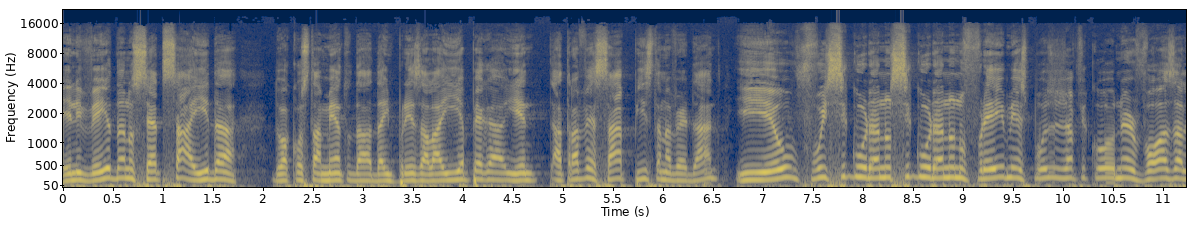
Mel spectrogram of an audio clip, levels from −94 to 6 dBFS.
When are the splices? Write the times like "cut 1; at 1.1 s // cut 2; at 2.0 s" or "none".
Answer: cut 1; at 1.0 s // cut 2; at 6.6 s // cut 3; at 8.3 s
